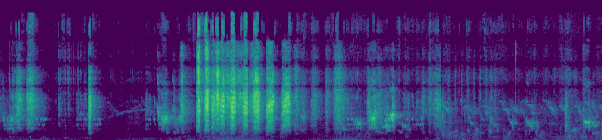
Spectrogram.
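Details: Colony of budgerigars: scattered chirps, then a loud surge of dense, shrill chattering and rapid tweets that gradually fades into softer twittering.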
